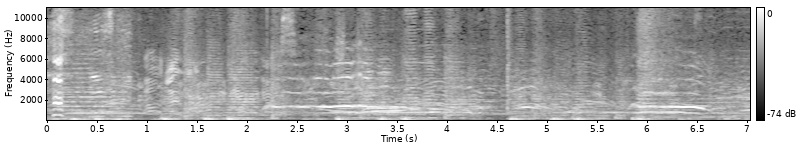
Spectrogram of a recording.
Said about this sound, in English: Cheering the freshmen on were peer advisors. PAs formed a sort of tunnel for the new students to run through. They clapped and cheered along with the marching band, too.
